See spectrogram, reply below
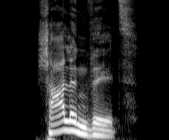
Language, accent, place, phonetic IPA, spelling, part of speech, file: German, Germany, Berlin, [ˈʃalənˌvɪlt͡s], Schalenwilds, noun, De-Schalenwilds.ogg
- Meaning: genitive singular of Schalenwild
